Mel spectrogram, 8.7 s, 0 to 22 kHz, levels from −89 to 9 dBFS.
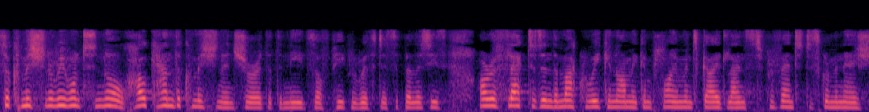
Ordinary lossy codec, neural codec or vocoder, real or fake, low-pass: MP3, 48 kbps; codec, 16 kHz in and 24 kHz out, 1 kbps, XY-Tokenizer; fake; 7.2 kHz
